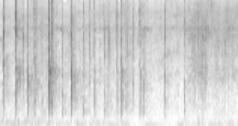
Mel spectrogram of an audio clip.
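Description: Audience at a quiz competition held at Santiniketan Medical College and Hospital claps for a prizewinner, a burst of scattered, uneven handclaps that thins out over a few seconds without voices.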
